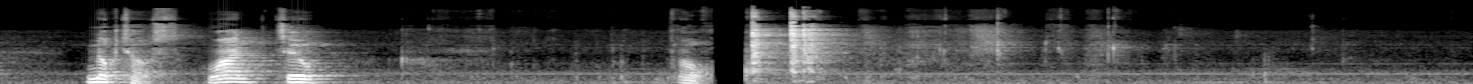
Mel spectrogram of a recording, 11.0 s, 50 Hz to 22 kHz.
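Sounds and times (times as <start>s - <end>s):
chewing sounds: 6.4s - 11.0s.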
